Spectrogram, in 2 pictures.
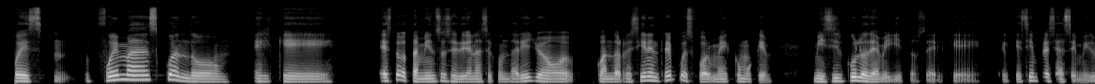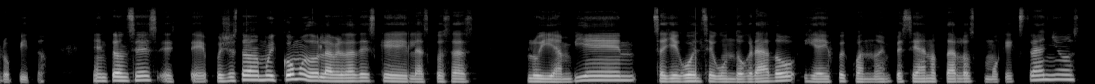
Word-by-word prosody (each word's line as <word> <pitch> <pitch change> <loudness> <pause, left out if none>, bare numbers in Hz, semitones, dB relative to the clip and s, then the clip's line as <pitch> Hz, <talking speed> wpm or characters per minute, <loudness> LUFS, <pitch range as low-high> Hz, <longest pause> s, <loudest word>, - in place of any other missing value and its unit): Pues, 145 -1 +3
mm, - - -9 0.4
fue 195 +3 +5
más 215 -1 +5
cuando 135 - +2 0.2
el 135 -3 -6
que 125 -2 -2 0.4
esto 165 +5 +2
también 135 -3 +1
sucedió 140 -5 -1
en 130 - -2
la 130 - -2
secundaria, 130 +2 -2
yo 135 -5 +1 0.2
cuando 130 -2 0
recién 135 +8 -1
entré, 185 +3 +2
pues, 180 -7 -3
formé 125 0 0
como 130 -2 -5
que - - -5 0.4
mi 135 -1 0
círculo 150 +4 +4
de 130 - +4
amiguitos, 120 - -7
el - - -9
que - - -11
el - - -14
que - - -7
siempre 170 +2 -2
se 145 - -5
hace, 115 - -3
mi - - -8
grupito. - - -8 0.4
Entonces, 180 +4 +1
este, 135 0 -6
pues 150 0 -2
yo 170 - -2
estaba 210 +5 +5
muy 205 0 +2
cómodo, 220 -3 +5
la 160 -2 +5
verdad 150 +1 +2
es 160 -1 -1
que 145 -4 +1
las 125 -1 -3
cosas 130 0 -4 0.5
fluían 130 -3 +1
bien, 195 +2 +1
se 140 - 0
llegó 140 +1 +4
el 145 - -1
segundo 130 -3 -1
grado 145 +8 +1
y 140 -2 -5
ahí 125 0 0
fue 150 +2 -4
cuando 125 -2 -4
empecé 130 +1 -4
a 135 - +1
notarlos 135 0 -2
como 120 -3 -8
que 125 +2 -9
extraños 220 +6 -2
140 Hz, 175 wpm, -23 LUFS, 130-175 Hz, 0.5 s, fue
